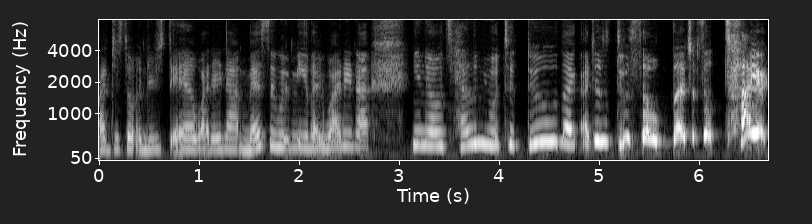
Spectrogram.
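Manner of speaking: high, tearful, sobbing, worn-out voice. Retelling what the crying client said during a reading: imitating someone crying.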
